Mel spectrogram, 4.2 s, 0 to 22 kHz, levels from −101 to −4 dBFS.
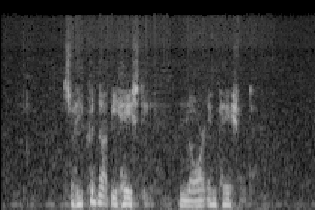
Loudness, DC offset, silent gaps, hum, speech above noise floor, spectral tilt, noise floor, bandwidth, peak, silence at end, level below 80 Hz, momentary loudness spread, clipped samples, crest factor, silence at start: -30 LUFS; under 0.1%; none; none; 32 dB; -5.5 dB/octave; -62 dBFS; 16.5 kHz; -12 dBFS; 0.85 s; -56 dBFS; 16 LU; under 0.1%; 20 dB; 0.85 s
